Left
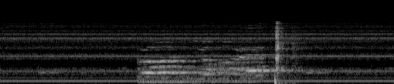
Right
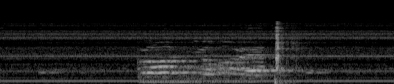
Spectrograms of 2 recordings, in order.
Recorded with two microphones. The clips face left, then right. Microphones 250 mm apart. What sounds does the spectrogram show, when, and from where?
1.4 s a shout: 40° left (ahead or behind), 4 m
2.7 s tearing paper: 35° left (ahead or behind), 1.0 m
